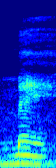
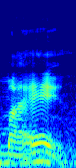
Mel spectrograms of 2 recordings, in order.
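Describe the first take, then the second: First: The vowel sounds like English 'eh'. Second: The vowel sounds like English 'eye'. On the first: The speaker calls it right. "I said men" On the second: The speaker calls it wrong. "I didn't say mine or mine"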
